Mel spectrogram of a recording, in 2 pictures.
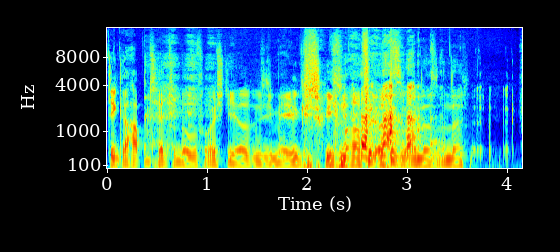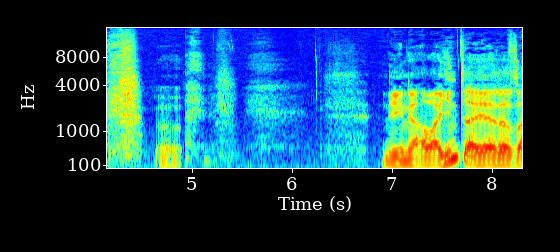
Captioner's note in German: gelächter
